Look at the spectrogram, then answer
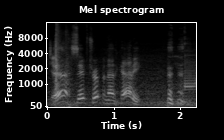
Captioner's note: laughter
